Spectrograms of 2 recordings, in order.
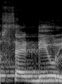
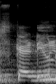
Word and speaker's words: schedule: तो यहाँ पर जो सही स्पेलिंग है वो शेड्यूल है। कुछ लोग इसको स्केड्यूल भी पढ़ते हैं, लेकिन एक्चुअल में इसको शेड्यूल पढ़ा जाता है, जिसका मतलब होता है समय सारणी या कार्य योजना।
